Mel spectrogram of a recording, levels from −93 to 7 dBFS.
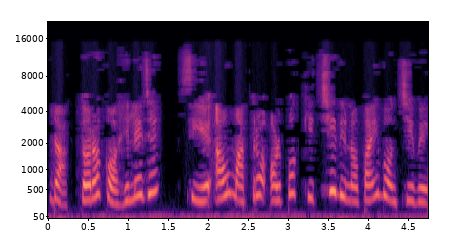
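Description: Speech, with heavy codec damage throughout: a ringing, washy quality, hiss that swells and falls with the signal, and nothing above 15.4 kHz. This is likely WMA compression at a low bitrate near 24 kbps. Its noise smears across tens of milliseconds rather than forming a brief pre-echo.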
